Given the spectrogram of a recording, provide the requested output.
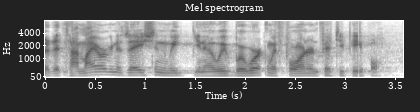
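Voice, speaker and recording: A man's intonation stays fairly even against noticeable background noise. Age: 60s. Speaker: retired army ranger, veterans nonprofit director. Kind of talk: keynote speech. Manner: halting, repetitive.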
